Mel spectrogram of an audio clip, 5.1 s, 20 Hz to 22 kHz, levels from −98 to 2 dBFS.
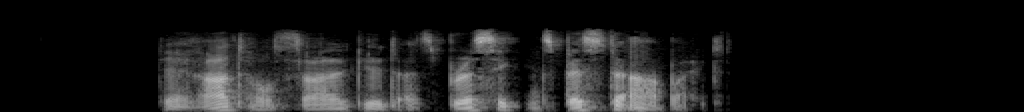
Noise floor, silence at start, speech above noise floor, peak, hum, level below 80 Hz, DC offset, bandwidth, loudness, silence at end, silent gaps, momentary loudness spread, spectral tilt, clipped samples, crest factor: under -90 dBFS; 0.8 s; over 56 dB; -12 dBFS; none; -70 dBFS; under 0.1%; 7.4 kHz; -33 LUFS; 1.5 s; none; 11 LU; -3 dB/octave; under 0.1%; 24 dB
